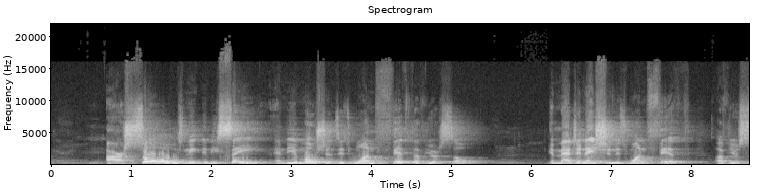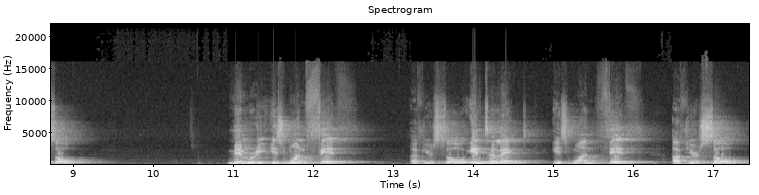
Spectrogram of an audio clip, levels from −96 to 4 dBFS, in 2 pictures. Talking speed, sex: 110 wpm, male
